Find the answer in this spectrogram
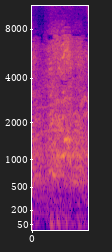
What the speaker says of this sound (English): Those dogs are barking right in our ears.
